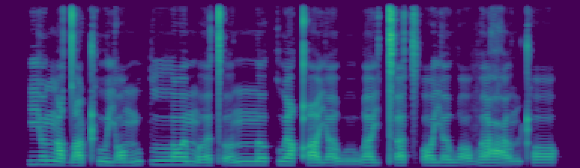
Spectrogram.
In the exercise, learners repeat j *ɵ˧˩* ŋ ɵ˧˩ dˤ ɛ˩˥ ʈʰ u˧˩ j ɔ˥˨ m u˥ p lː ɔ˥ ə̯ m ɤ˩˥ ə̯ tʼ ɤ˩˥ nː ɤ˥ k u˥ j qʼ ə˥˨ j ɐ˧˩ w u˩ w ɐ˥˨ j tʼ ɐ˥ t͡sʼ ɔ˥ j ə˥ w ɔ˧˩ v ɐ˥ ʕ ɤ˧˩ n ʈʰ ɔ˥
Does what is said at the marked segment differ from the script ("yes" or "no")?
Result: yes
